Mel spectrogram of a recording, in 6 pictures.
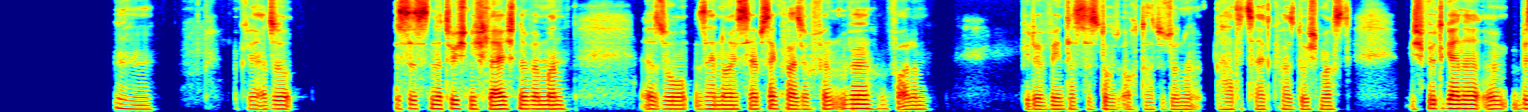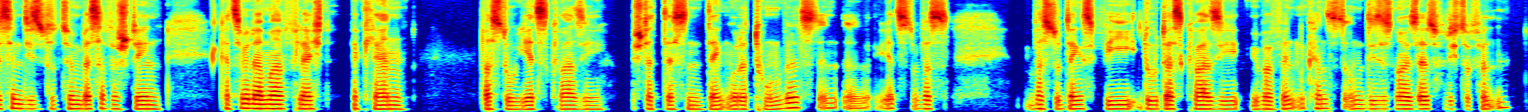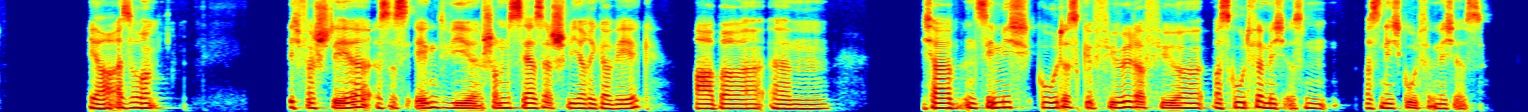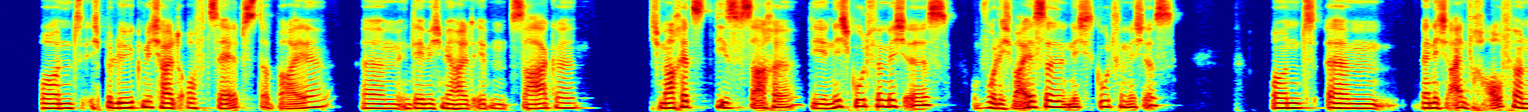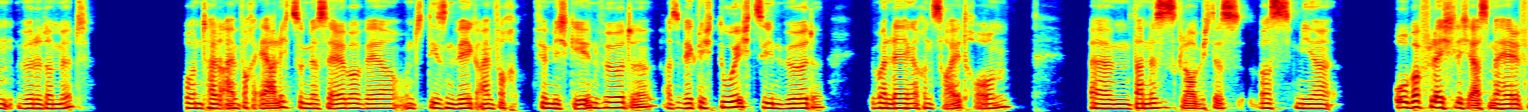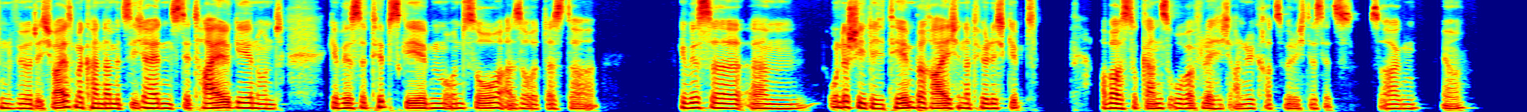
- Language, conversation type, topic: German, advice, Wie kann ich alte Muster loslassen und ein neues Ich entwickeln?
- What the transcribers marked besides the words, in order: none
